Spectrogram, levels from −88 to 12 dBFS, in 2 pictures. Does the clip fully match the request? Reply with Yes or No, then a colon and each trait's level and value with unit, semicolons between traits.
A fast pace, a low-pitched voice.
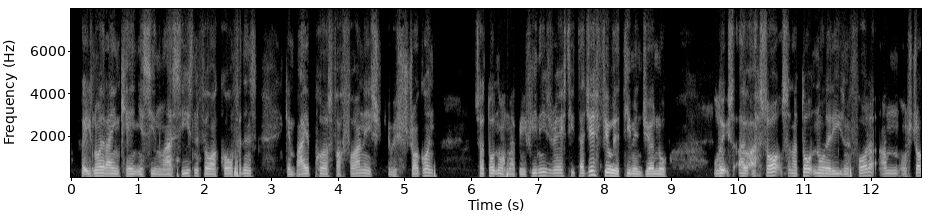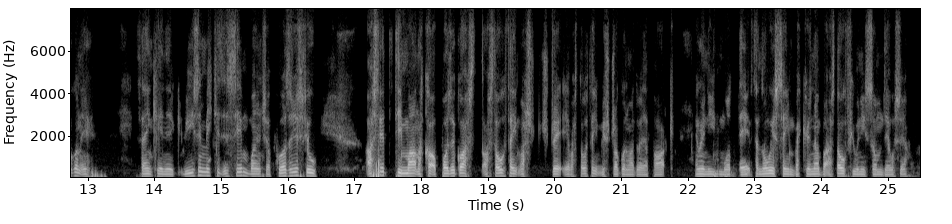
Yes: fast, 255 wpm; low, 125 Hz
